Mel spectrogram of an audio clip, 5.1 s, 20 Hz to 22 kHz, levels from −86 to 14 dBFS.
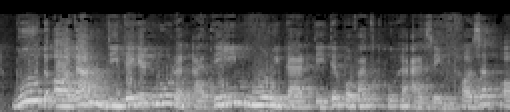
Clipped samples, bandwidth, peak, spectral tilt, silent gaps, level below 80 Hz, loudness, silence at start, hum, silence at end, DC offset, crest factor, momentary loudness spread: under 0.1%; 13.5 kHz; -2 dBFS; -6.5 dB/octave; none; -40 dBFS; -11 LUFS; 0.15 s; none; 0 s; under 0.1%; 10 dB; 9 LU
